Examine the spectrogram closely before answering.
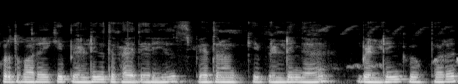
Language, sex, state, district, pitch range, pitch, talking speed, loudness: Hindi, male, Chandigarh, Chandigarh, 110-120 Hz, 115 Hz, 195 wpm, -14 LUFS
